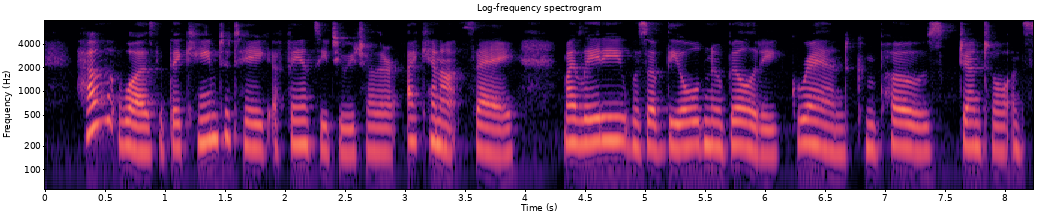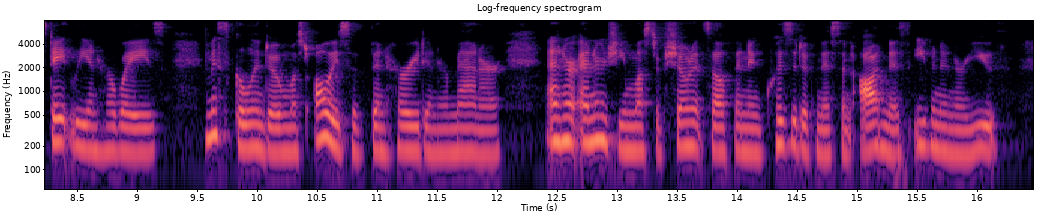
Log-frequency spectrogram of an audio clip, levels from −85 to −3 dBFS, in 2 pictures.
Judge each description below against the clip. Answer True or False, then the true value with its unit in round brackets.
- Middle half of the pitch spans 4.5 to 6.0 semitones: False (3.2 semitones)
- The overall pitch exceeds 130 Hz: True (190 Hz)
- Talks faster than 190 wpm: True (200 wpm)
